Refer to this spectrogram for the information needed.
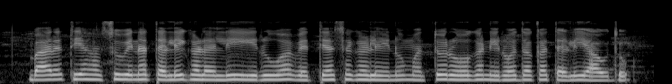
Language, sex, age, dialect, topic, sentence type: Kannada, female, 18-24, Central, agriculture, question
